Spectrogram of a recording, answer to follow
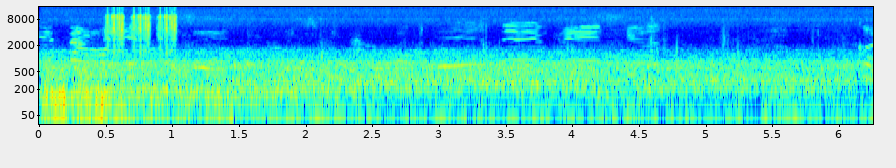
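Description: Antonov An-124's four turbofan engines heard from a distance as a steady low rumble, slowly fading as the freighter climbs away after takeoff. A brief low thump comes just after the start.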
